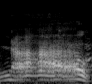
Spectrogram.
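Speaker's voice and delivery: high, loud cry; shouted no. Acted. Girl fending off a javelina, high shout. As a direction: yell no at the beast.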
